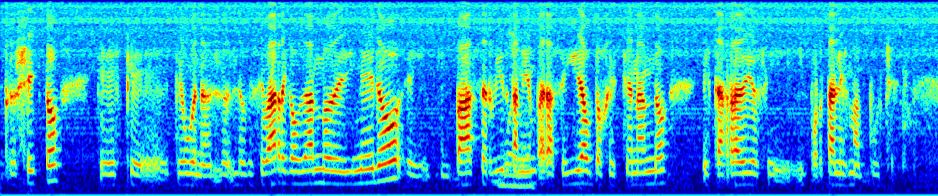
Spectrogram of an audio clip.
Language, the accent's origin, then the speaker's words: Spanish; Bariloche, Río Negro, Argentina; en la zona de donde yo vengo, en Bariloche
